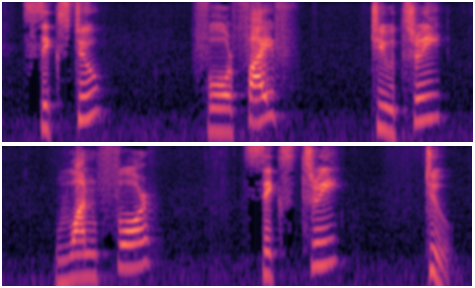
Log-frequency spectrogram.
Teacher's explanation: for every two digit the second digit my tone is going up · the moment i drop my tone that means it's the end of the series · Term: intonation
